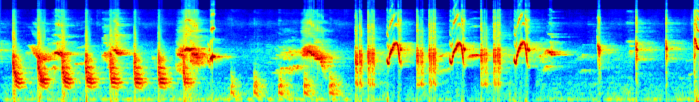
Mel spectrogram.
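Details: Black-winged myna singing a varied fill-in song, meant as lure and training material: harsher, mixed chattering notes and squeaky rising whistles, less regular than a steady chirp series, with short gaps between bursts.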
